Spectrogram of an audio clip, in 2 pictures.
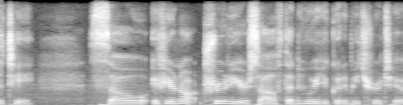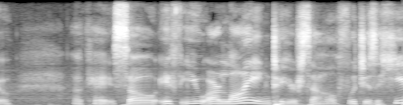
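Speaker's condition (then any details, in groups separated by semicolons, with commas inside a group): No condition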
